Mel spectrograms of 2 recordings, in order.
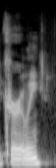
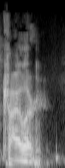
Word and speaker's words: Kyler: How do you say his first name? I'd say Curly. it's Kyler. Kyler?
